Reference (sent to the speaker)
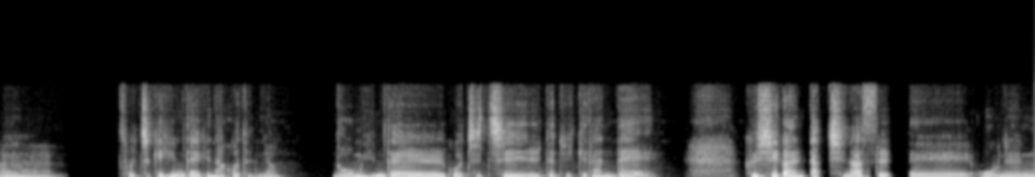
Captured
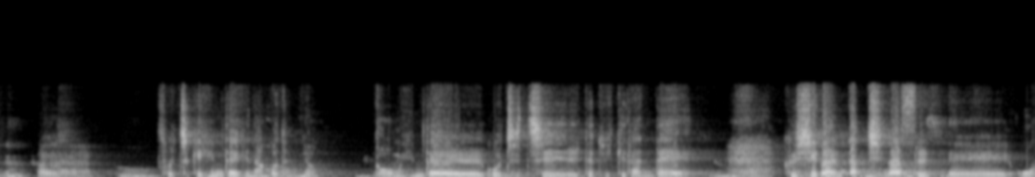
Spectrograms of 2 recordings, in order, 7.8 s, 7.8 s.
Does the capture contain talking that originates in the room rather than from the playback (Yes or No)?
Yes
